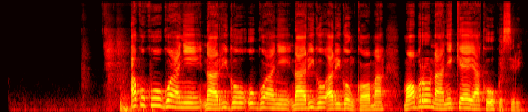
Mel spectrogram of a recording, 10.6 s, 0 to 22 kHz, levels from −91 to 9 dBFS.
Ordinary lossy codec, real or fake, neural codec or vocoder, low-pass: none; real; none; 19.8 kHz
